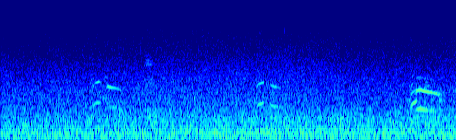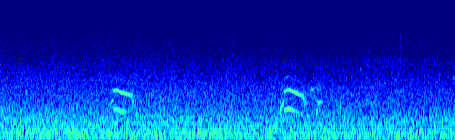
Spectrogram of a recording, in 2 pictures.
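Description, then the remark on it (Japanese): Black-tailed gulls give about five drawn-out, mewing cries at a steady pace over a constant roar of ocean waves and surf. “海猫、泣いてるね。”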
